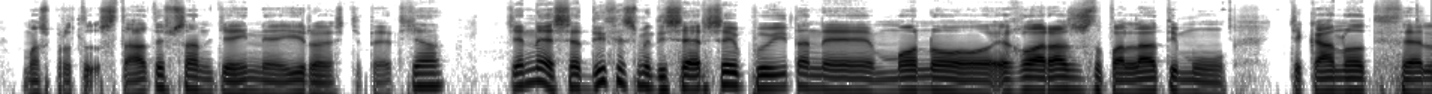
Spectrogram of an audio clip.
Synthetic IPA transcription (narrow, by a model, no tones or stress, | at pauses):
mɐspɾot̪st̪ɐt̪e̞fsɐnce̞ine̞iɾo̞e̞sce̞t̪e̞t̪çɐ | ce̞ne̞se̞ɐnd̪iθe̞sime̞t̪ise̞ɾseipuit̪ɐne̞mo̞no̞e̞̰ɣo̞ɐɾɐzo̞st̪o̞pɐlɐt̪imuce̞kɐnoo̞t̪i̥θe̞l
